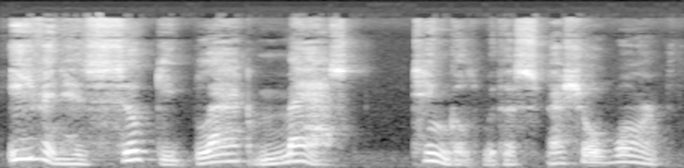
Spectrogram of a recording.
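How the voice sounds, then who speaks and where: A man's voice: medium pitch, very animated, slow pace, vocal fry, darkish tone, a little hiss or hum. A man in his fifties reading a children's bedtime story expressively, like a grandfather, in a room at home. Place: small home room, indoors.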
